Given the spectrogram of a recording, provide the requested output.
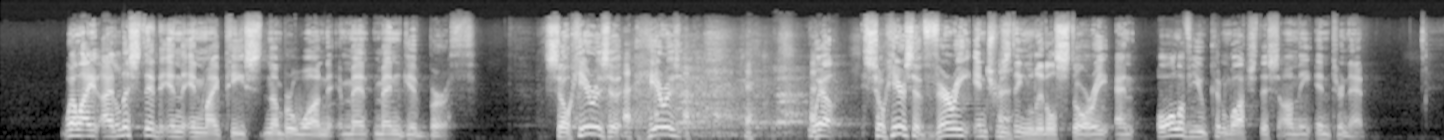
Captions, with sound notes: - Well, I listed in my piece, number one, men give birth. So here is a, here is-- (audience laughing) So here's a very interesting little story and all of you can watch this on the internet.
